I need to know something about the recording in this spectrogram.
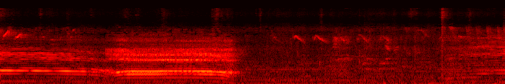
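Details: Holstein Friesian cow on a dairy farm, lowing once in a drawn-out, harmonic moo that rises to full strength and then drops away. Quiet barn background follows, with a man speaking nearby.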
